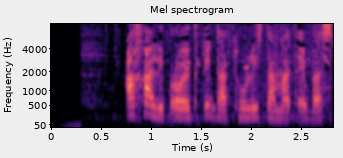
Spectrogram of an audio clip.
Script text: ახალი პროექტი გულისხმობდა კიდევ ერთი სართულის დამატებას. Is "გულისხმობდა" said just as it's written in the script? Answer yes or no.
no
